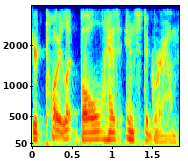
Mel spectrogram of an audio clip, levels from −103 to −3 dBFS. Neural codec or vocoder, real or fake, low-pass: none; real; 3.6 kHz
